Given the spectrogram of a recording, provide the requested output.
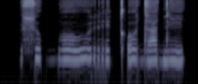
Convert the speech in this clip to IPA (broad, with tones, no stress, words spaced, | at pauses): su˨ ɡ͡boː˨ βu˦rɪ˨kʼo˦˨ da˨ dĩ˨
